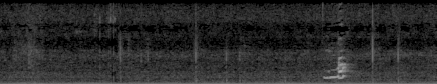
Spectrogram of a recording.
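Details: The younger of two Persian cat brothers gives one short meow that rises and bends at the end, over a constant low indoor machinery hum.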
